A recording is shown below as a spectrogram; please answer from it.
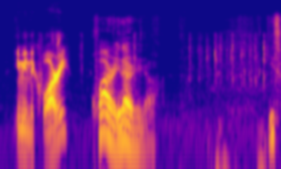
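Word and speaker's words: quori: the name cow can you help me say pronounce their name you mean the quarry quarry there you go these creatures are known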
